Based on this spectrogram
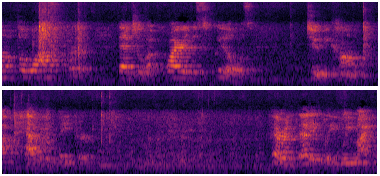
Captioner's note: laughter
